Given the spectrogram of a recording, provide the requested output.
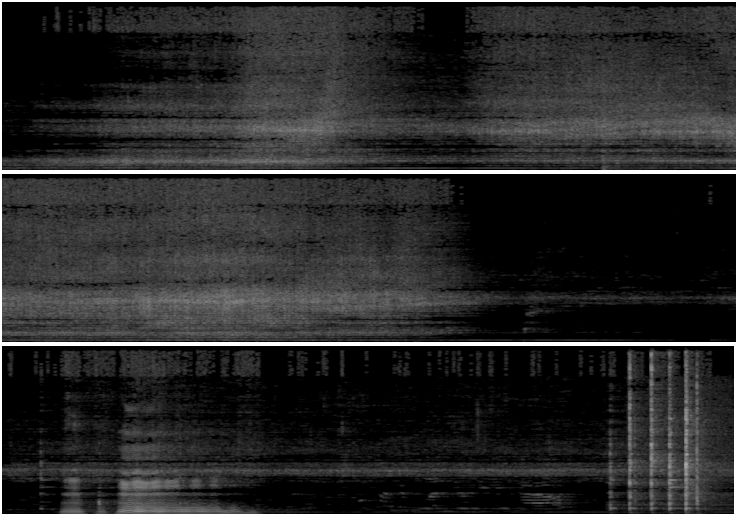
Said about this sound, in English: What kind of blender do I have? It's a super fast, super blender.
